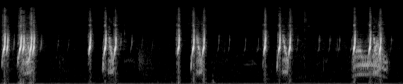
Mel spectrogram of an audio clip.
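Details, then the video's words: Native desi quail calling: loud, sharp grouped notes in quick clusters of two to three, repeated about every second, each burst crisp and clicking with a liquid quality, otherwise quiet. "The voice of the quail"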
